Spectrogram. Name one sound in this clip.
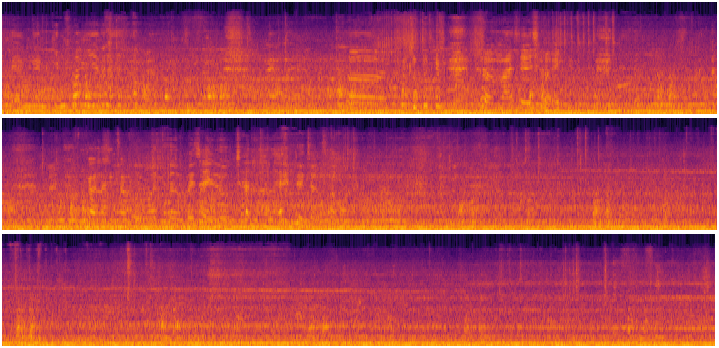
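A train hums and rumbles steadily along an elevated track.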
